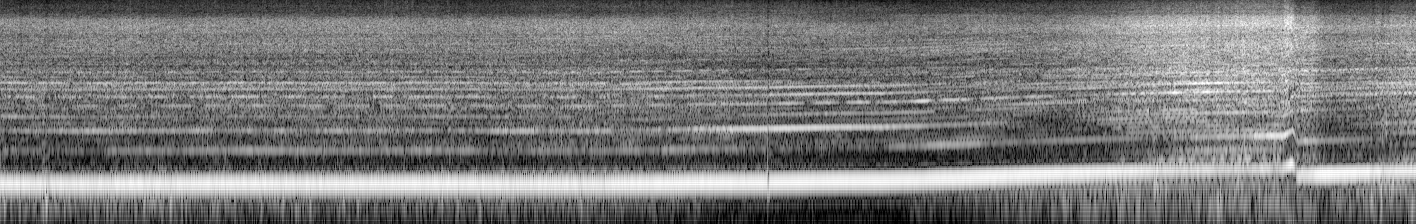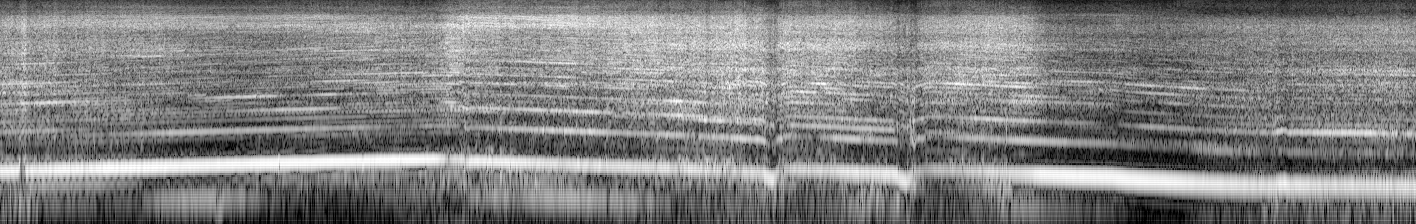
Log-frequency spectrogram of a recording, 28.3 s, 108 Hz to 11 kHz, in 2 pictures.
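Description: Yamaha YZF-R6 inline-four engine heard from on board at high revs. It holds a steady note, then climbs in pitch as the bike accelerates, with a brief break around a third of the way in. Past halfway the note falls away under braking, with two quick downshift blips a little over a second apart, before settling steady again.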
